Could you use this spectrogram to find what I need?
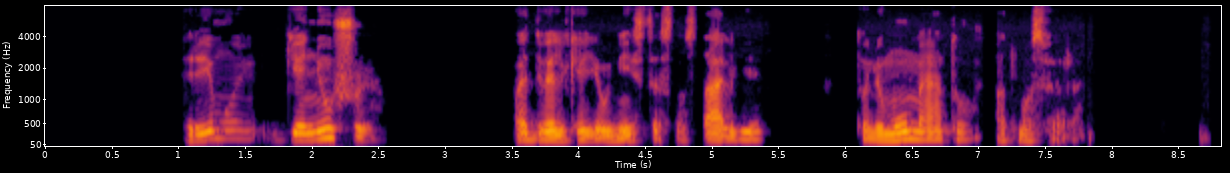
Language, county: Lithuanian, Klaipėda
